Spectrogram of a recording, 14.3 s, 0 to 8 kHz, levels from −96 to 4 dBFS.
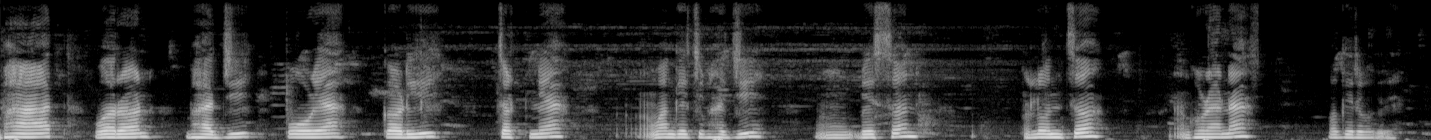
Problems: none marked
